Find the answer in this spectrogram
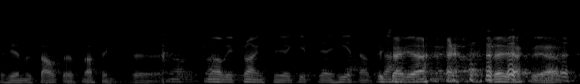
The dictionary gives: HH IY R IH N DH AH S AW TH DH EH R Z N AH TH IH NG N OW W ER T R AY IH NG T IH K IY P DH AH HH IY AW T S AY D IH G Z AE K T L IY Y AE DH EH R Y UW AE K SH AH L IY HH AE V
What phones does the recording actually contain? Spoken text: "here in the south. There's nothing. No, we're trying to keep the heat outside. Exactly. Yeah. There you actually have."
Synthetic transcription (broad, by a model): HH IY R IH N DH AH S AW TH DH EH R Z N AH TH IH NG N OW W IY T R AY IH NG T IH K IY P DH AH HH IY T AY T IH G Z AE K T Y AE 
